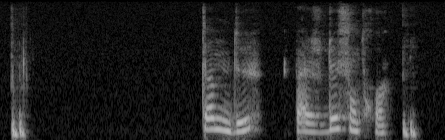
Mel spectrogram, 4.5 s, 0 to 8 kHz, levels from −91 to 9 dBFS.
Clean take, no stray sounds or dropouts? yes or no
yes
